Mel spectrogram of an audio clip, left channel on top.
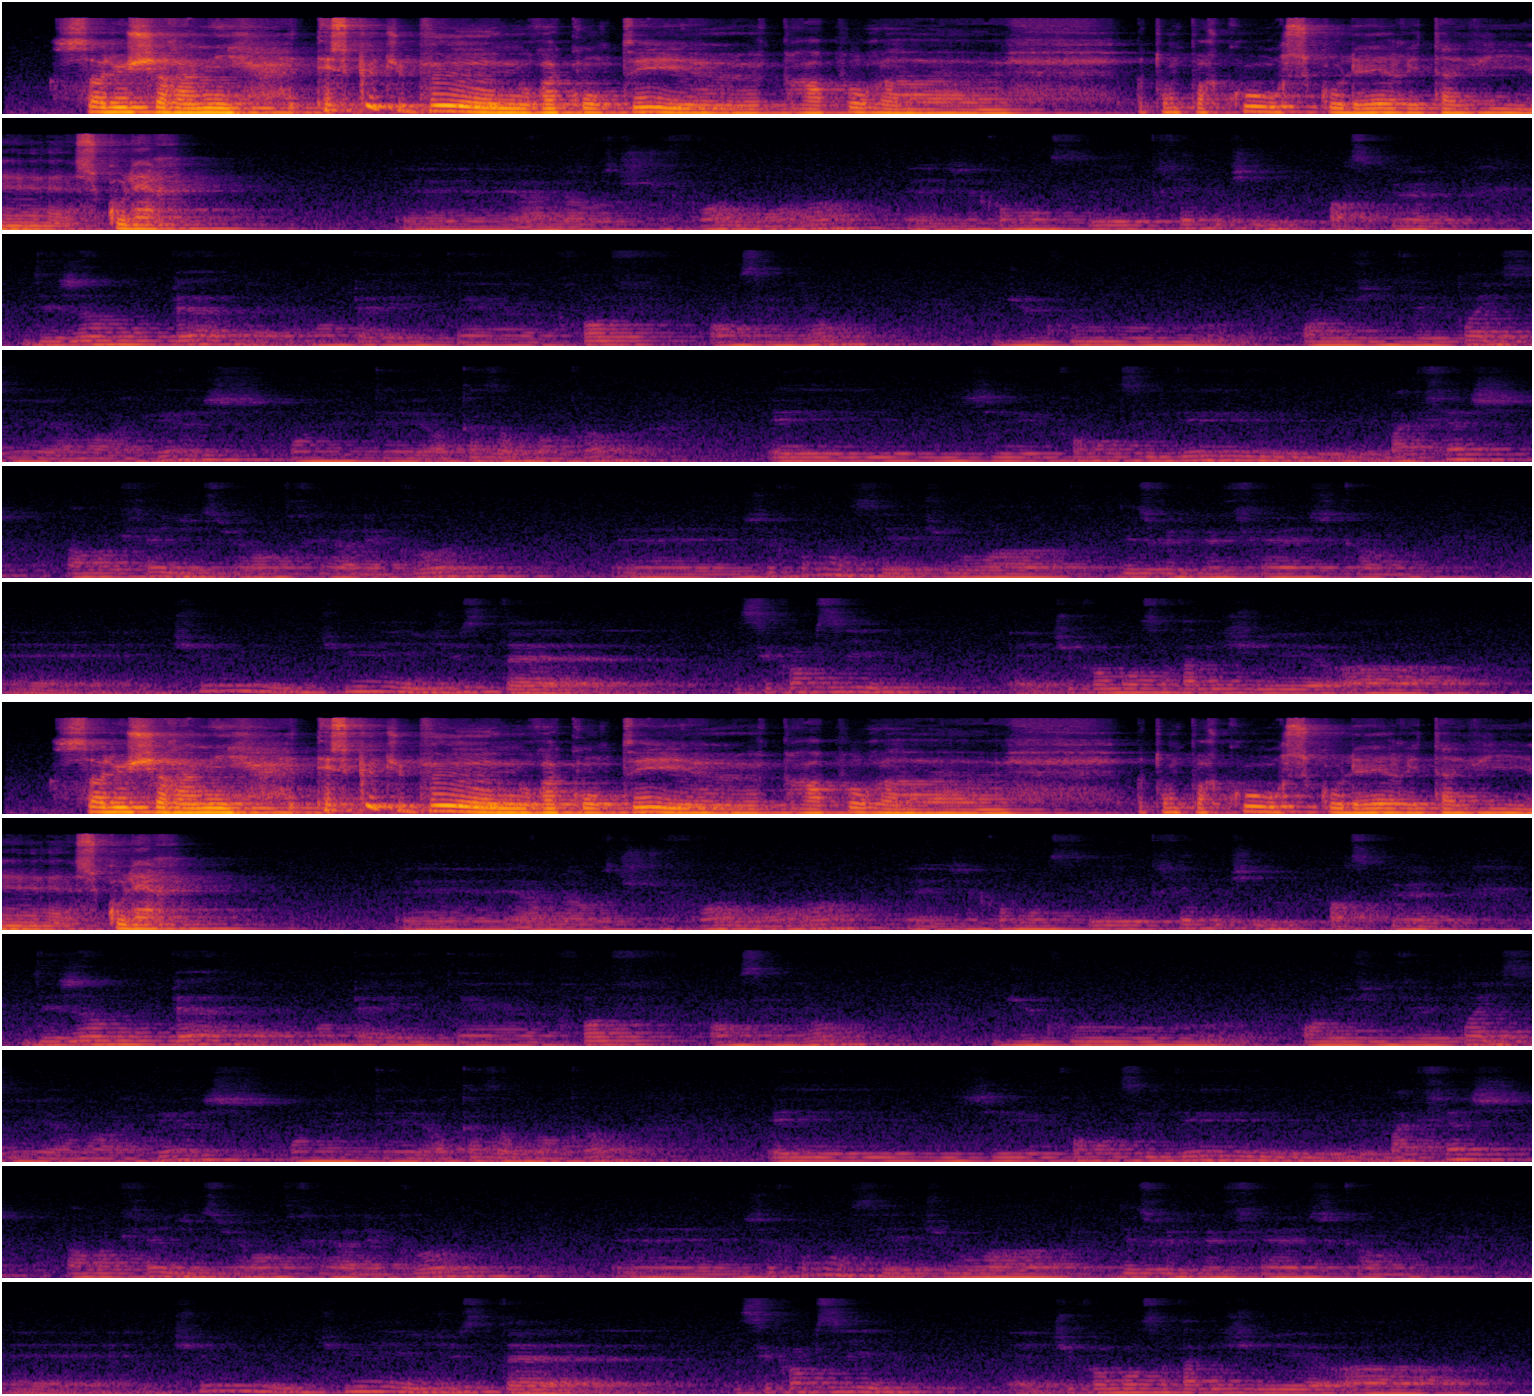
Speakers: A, on the left; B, on the right.
A: Salut cher ami, est-ce que tu peux me raconter euh, par rapport à, à ton parcours scolaire et ta vie euh, scolaire?
B: Et alors, tu vois, moi, euh, j'ai commencé très petit parce que déjà mon père, euh, mon père, il était un prof enseignant. Du coup, on ne vivait pas ici à Marrakech, on était à Casablanca et j'ai commencé dès la crèche. À ma crèche, je suis rentré à l'école. et J'ai commencé, tu vois, des trucs de crèche comme euh, tu, tu es juste... euh, c'est comme si euh, tu commences à t'habituer à-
